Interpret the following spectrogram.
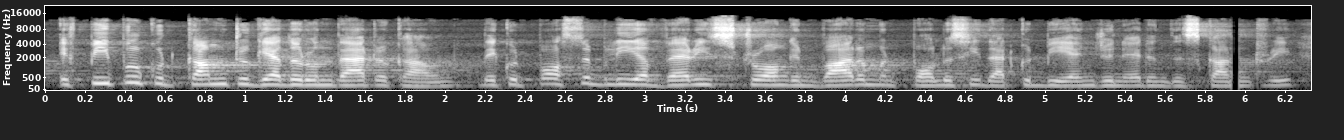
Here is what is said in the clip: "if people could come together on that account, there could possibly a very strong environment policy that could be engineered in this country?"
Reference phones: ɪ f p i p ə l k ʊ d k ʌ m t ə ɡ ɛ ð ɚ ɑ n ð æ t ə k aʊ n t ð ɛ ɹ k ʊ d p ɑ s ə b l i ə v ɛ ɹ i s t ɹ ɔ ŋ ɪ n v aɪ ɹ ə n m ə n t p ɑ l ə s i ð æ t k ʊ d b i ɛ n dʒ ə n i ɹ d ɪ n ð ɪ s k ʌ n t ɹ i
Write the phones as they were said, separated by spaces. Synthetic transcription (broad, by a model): ɪ f p i p ə l k ʊ d k ʌ m t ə ɡ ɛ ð ɚ ɑ n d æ t ə k aʊ n t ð ɛ k ʊ d p ɑ s ə b l i ə v ɛ ɹ i s t ɹ ɔ ŋ ɪ n v aɪ ɹ ə n m ə n t p ɑ l ə s i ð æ t k ʊ d b i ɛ n dʒ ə n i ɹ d ɪ n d ɪ s k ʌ n t ɹ i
